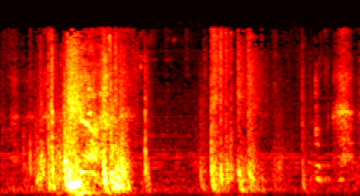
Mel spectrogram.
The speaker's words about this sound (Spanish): Decide salir, apuntando con su pistola, cuando tras él aparece el hombre de la chaqueta, el cual le golpea en la cara de un puñetazo.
